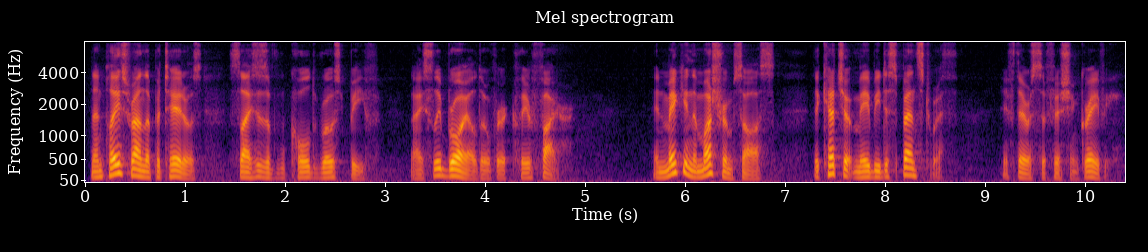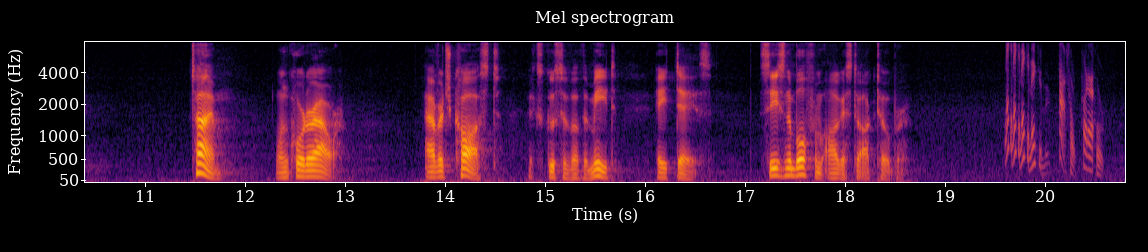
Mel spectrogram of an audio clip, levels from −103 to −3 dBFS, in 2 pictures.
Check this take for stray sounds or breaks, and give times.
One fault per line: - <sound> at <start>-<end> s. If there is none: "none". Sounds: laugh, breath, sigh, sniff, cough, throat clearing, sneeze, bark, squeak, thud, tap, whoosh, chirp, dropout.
- chirp at 19.6-20.6 s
